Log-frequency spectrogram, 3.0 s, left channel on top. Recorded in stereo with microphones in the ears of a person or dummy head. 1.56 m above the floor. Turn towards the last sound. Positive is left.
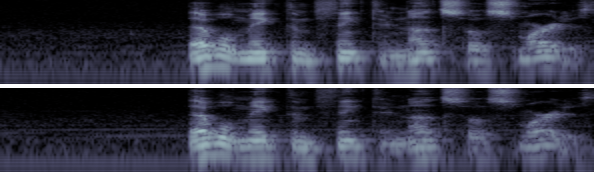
turn(degrees=65)  # may be behind; listen again after turning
